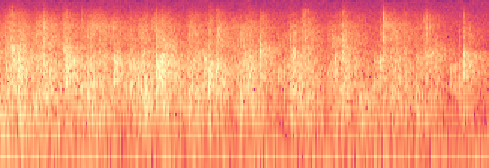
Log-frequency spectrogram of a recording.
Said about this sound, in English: Thank you, Jesus. Can TOC give him another hand clap of praise?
